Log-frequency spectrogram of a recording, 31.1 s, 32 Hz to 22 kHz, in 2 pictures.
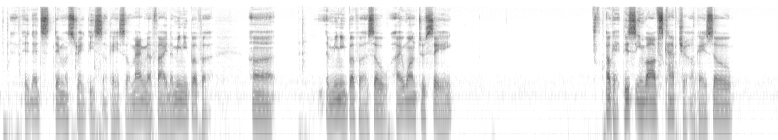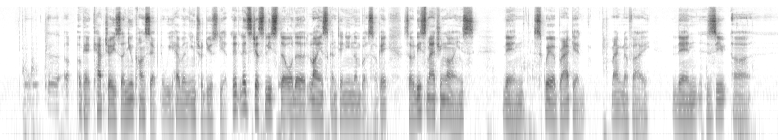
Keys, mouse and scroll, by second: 0.0 ctrl+=, 0.3 ctrl+=, 1.4 ctrl+-, 1.9 Home, 2.2 w, 2.9 ctrl+=, 5.9 ctrl+-, 12.0 u, 16.0 ctrl+g, 16.1 ctrl+g, 20.8-21.8 typing, 25.3 Home, 26.1 space, 27.6 ctrl+=, 29.6-31.0 typing.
